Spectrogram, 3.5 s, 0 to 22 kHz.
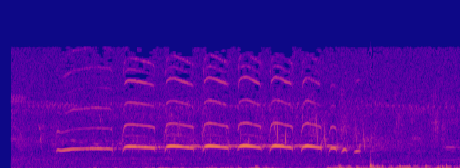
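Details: Diederik cuckoo calling at Bahir Dar, Ethiopia, on 17 October 2022: a rapid string of clear, high whistled notes with a slight upward lilt. The series ends as low rustling and thumping noise rises.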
